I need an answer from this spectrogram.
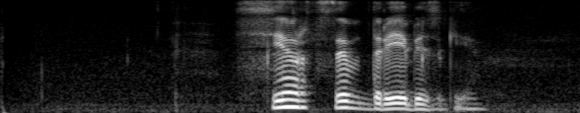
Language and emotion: Russian, neutral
